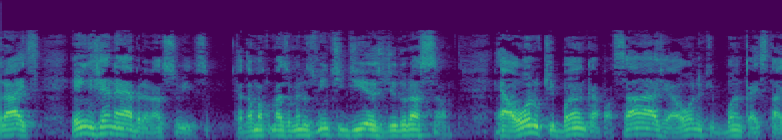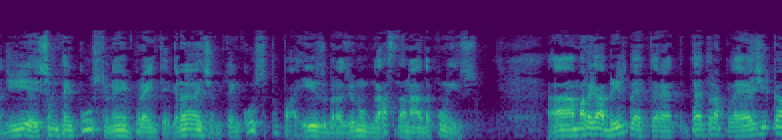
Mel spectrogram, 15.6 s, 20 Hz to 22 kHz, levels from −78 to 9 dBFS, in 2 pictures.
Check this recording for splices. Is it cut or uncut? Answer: cut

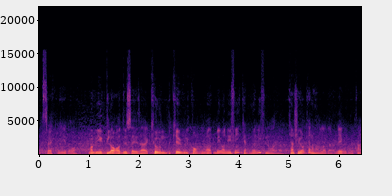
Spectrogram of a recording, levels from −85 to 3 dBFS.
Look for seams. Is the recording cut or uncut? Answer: cut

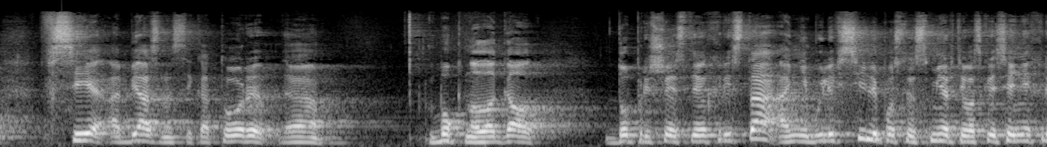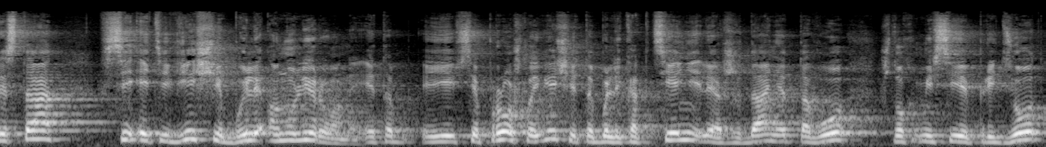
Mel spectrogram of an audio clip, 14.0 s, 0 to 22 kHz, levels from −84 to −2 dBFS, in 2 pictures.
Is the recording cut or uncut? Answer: uncut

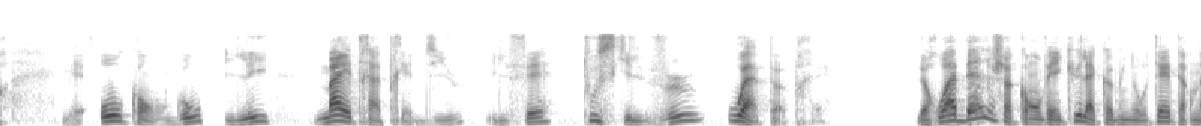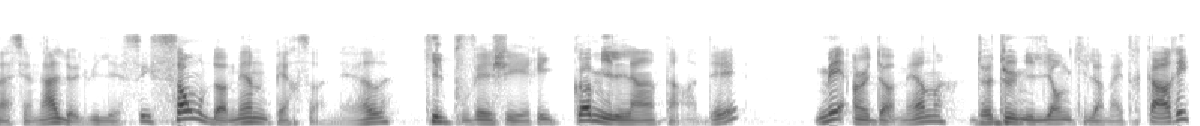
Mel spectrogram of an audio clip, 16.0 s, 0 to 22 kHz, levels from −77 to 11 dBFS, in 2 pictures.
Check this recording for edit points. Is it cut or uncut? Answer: cut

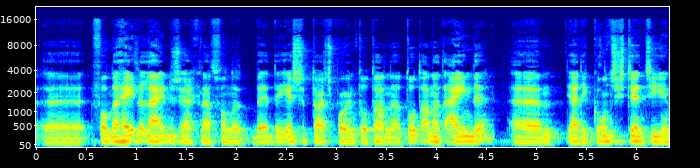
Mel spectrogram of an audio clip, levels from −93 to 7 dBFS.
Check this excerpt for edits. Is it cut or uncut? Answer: cut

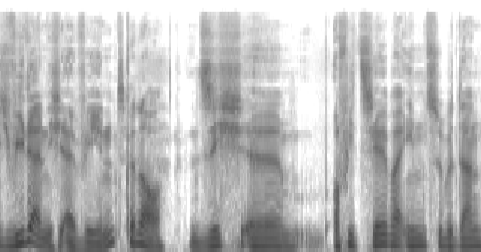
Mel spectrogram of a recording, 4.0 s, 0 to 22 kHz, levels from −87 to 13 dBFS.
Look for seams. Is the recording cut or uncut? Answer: cut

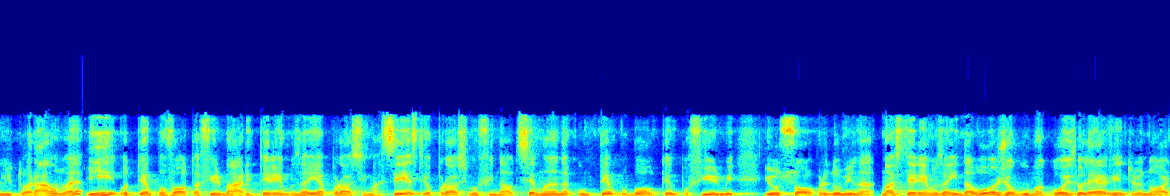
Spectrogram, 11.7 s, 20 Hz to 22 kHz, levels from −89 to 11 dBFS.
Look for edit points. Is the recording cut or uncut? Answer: cut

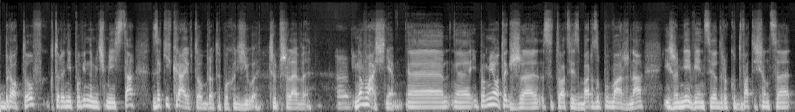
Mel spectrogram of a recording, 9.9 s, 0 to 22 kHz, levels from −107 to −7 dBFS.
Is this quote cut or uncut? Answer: cut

